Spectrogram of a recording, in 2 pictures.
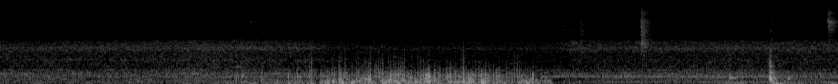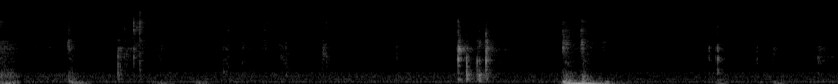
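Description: A plastic bottle of carbonated lemon-lime soda is poured into a glass mug, with a couple of seconds of pouring and fizzing and a sharp click near the end as the cap goes back on, all over a steady background hum. About halfway through the hum stops abruptly, and a few light clicks and two louder knocks of tableware being handled follow.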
